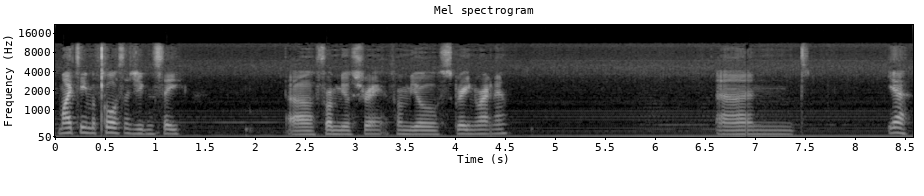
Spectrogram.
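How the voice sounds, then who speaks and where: A man's voice: a little high, a little mellow, slight background noise, low-quality recording. A man hosting a gaming livestream, talking in an informal, laid-back, self-deprecating way as he commentates. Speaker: live streamer hosting gameplay.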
